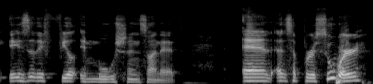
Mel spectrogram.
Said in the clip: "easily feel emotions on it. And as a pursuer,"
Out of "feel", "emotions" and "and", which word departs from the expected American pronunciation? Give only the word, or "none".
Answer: emotions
